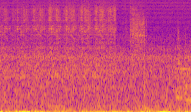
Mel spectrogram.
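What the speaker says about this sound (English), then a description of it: "So right now I'm going to go over here and I'm going to draw a circle." A pen scratches over paper while drawing a circle, a soft, close, continuous scraping that rises and falls with the strokes and carries no talk.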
